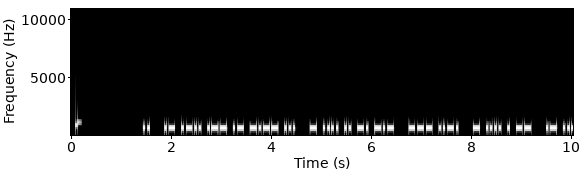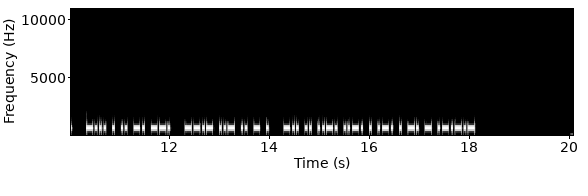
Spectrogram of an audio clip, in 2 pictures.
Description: Morse code, heard as a keyed tone, about 28 wpm, 700 Hz. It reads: I ALWAYS THINK OF THEM AS BEING QUITE DIFFERENT.
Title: Sentences from Top 1000 Words - Review Part 3 - 28wpm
